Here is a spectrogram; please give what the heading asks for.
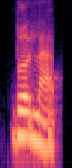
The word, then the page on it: burlap: Indian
